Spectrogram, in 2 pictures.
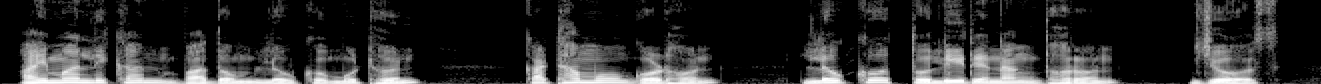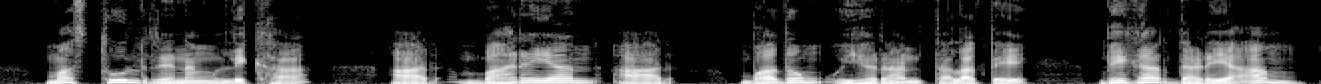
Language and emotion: Santali, neutral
